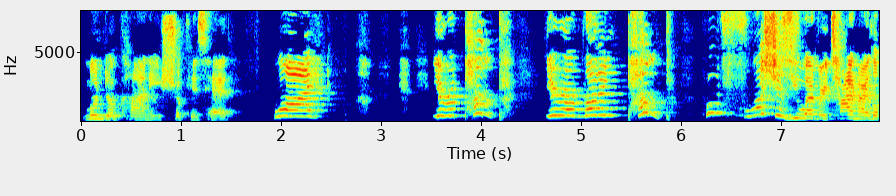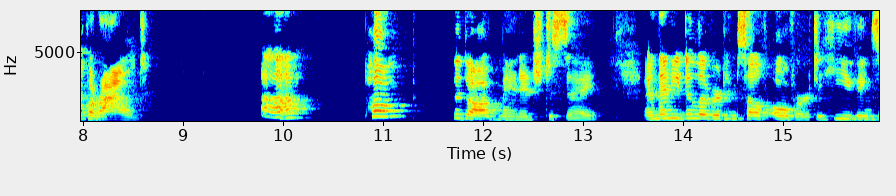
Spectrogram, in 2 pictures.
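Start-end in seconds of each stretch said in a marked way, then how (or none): 1.9-8.7 high, loud scornful scolding; mocking rooster scolding. A narrator's reading. Rooster mocking the dog's endless tears. 9.8-11.2 a hint of sobbing. A narrator's reading. Dog sobbing.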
